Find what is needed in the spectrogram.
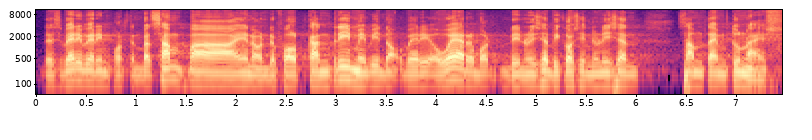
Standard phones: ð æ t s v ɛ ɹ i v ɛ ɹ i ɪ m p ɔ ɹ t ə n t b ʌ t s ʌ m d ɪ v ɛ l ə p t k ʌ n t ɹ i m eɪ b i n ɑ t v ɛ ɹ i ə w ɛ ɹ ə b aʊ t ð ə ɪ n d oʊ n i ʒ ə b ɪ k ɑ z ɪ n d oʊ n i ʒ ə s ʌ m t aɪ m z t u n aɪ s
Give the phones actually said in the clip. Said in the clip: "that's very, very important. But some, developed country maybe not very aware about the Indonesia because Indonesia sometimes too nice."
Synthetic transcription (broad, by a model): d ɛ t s v ɛ ɹ i v ɛ ɹ i m p ɔ ɹ t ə n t b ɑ t s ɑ m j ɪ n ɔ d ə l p k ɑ n t ɹ i m eɪ b i n ɑ t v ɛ ɹ i ə w ɛ ɹ ə b aʊ t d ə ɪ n d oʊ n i s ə b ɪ k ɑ s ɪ n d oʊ n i s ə s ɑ m t aɪ m t u n aɪ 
